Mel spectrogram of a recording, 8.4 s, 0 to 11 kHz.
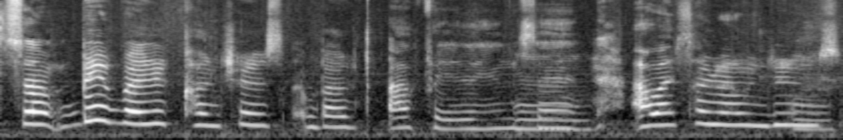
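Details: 25-year-old woman with cerebral palsy from birth brain damage due to lack of oxygen during her mother's prolonged labor, affecting leg and hand movement, coordination and speech; dysarthria (cerebral palsy).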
